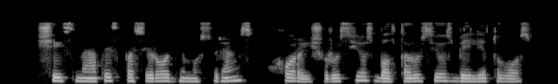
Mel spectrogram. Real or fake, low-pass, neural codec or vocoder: real; 7.2 kHz; none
